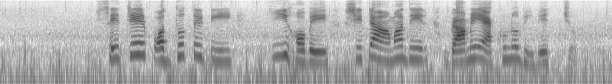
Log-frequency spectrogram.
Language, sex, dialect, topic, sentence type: Bengali, female, Standard Colloquial, agriculture, question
